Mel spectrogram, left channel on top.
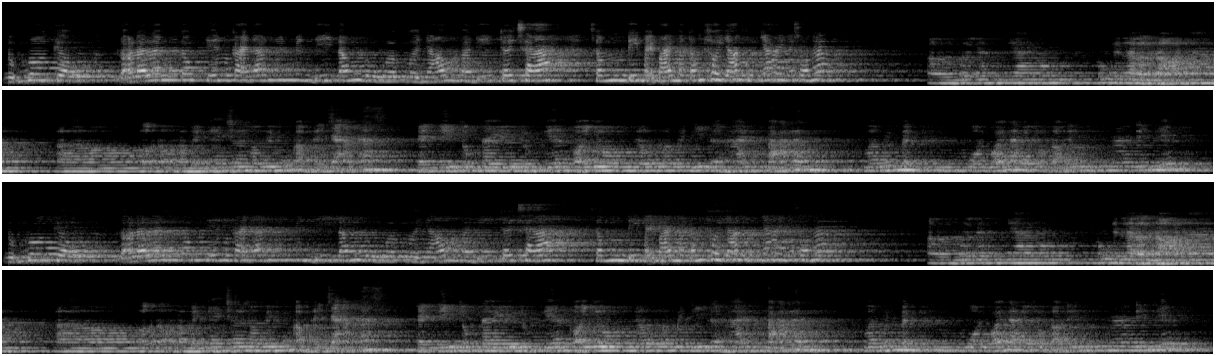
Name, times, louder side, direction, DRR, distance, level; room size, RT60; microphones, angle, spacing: voice 1, 0.0-0.8 1.1-8.3 17.0-17.1, left 2 dB, 75° left, 0 dB, 4.0 m, -26 dB
voice 2, 9.2-10.7 10.9-12.2 12.6-15.9 16.3-20.3 20.7-23.9, equal, 30° right, -3 dB, 7.8 m, -27 dB
28.5 x 19.5 x 7.7 m, 2.2 s
head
